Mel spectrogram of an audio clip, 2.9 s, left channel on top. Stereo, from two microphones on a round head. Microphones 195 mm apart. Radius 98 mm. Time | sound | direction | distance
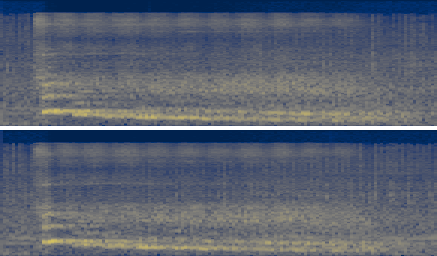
0.2 | laughter | 25° left (ahead or behind) | 1.8 m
